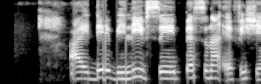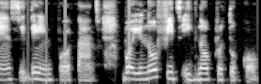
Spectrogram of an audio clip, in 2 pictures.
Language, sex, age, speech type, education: Nigerian Pidgin, female, 15-29, spontaneous, tertiary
